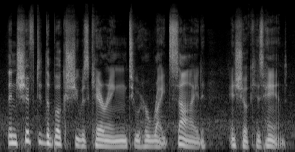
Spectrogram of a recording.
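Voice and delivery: ordinary delivery, nothing marked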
